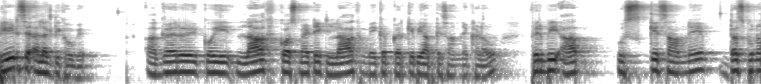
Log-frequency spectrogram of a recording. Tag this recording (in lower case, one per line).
speech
